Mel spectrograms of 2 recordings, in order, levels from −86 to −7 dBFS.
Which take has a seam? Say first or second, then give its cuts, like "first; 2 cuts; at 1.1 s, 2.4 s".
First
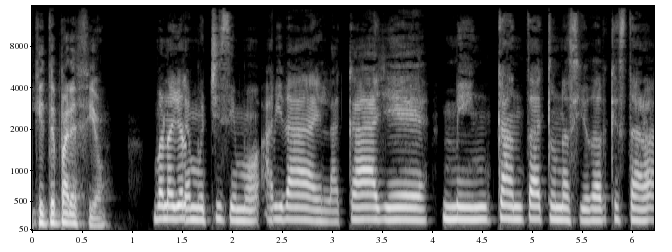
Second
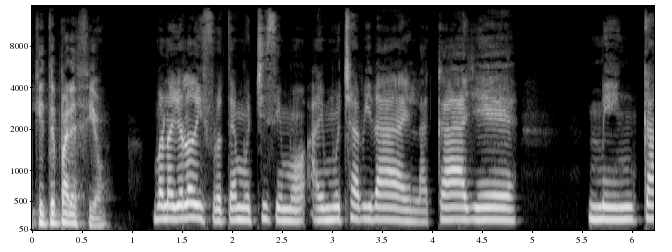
first; 4 cuts; at 1.5 s, 2.4 s, 4.0 s, 5.2 s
